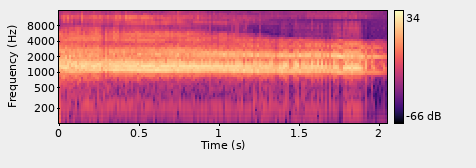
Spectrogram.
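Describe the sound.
A giant bird's furious screech: one loud, harsh, sustained cry lasting about two seconds, holding steady before tapering off at the end.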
